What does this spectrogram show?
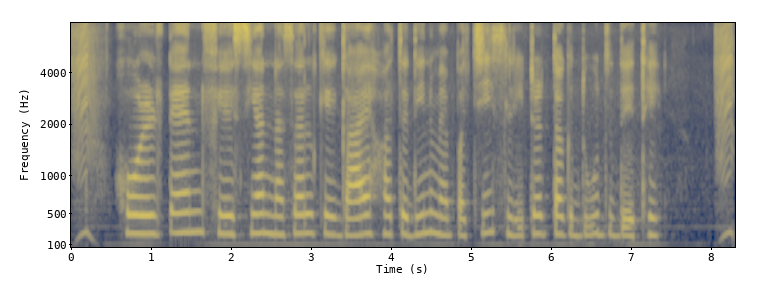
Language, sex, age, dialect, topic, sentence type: Chhattisgarhi, female, 18-24, Northern/Bhandar, agriculture, statement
